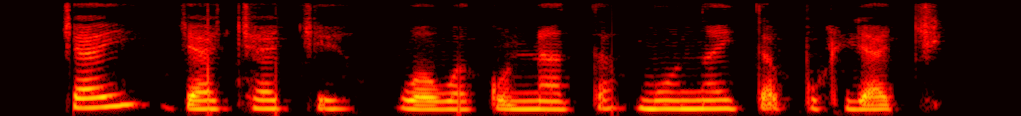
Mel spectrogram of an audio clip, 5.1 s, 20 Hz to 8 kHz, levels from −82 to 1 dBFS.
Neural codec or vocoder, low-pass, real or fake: none; 7.2 kHz; real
